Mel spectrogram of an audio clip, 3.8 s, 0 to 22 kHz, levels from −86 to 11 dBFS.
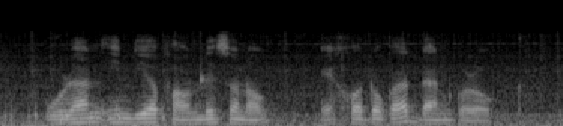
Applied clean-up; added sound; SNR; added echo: none; Drip / Water tap, faucet; 11 dB; none.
